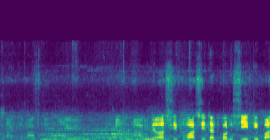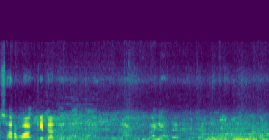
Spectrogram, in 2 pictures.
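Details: At the Pati Wage cattle market, a Limousin-type bovine gives a sustained, smoothly bending moo for about two seconds, followed by choppy voices and further low lowing in the busy surroundings.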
